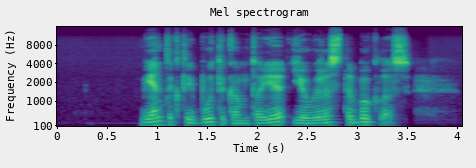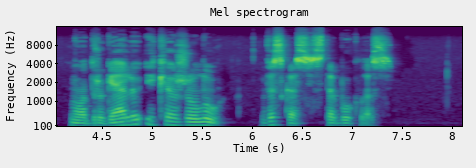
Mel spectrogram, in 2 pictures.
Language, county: Lithuanian, Vilnius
